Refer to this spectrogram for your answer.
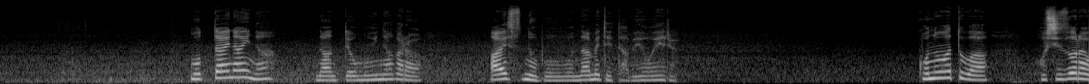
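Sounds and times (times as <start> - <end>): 
light breezy hiss: 0.0 - 10.8
ocean surf washing against a seashore at night: 0.0 - 10.8
speech: 1.9 - 4.3, 4.9 - 6.9, 9.2 - 10.8.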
